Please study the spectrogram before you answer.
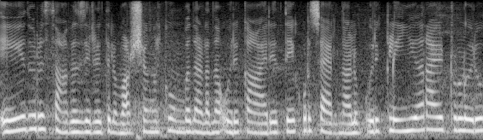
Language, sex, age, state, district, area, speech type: Malayalam, female, 18-30, Kerala, Idukki, rural, spontaneous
